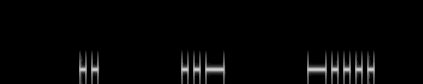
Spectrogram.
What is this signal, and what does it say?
Morse code, heard as a keyed tone, about 20 wpm, spaced as for 8 wpm, 700 Hz. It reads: IU6
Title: 127 Lesson 21e - Number 6 - Three Characters 20wpm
